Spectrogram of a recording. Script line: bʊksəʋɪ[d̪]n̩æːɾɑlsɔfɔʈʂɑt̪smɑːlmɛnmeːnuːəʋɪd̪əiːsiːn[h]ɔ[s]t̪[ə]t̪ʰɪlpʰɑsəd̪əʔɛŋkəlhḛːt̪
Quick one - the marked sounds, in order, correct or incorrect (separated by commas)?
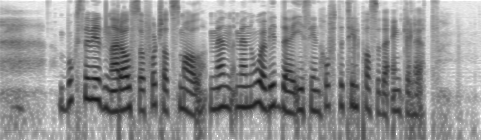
correct, correct, incorrect, correct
